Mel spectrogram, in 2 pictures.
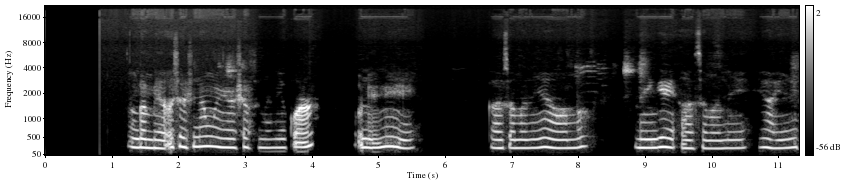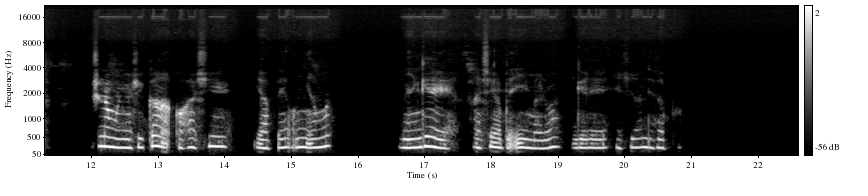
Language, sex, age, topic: Oshiwambo, female, 18-24, agriculture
